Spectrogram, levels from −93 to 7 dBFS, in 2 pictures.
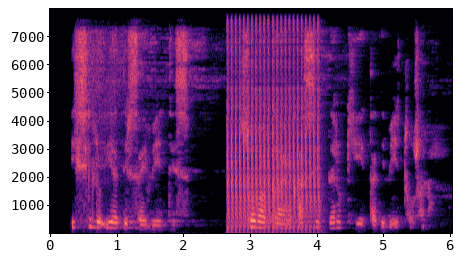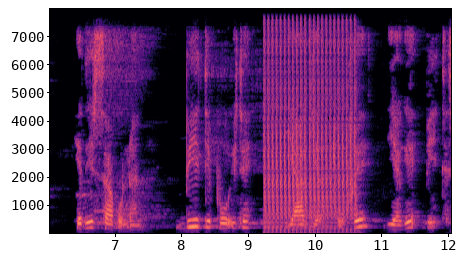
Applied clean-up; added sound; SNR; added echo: classical method WPE with log-MMSE.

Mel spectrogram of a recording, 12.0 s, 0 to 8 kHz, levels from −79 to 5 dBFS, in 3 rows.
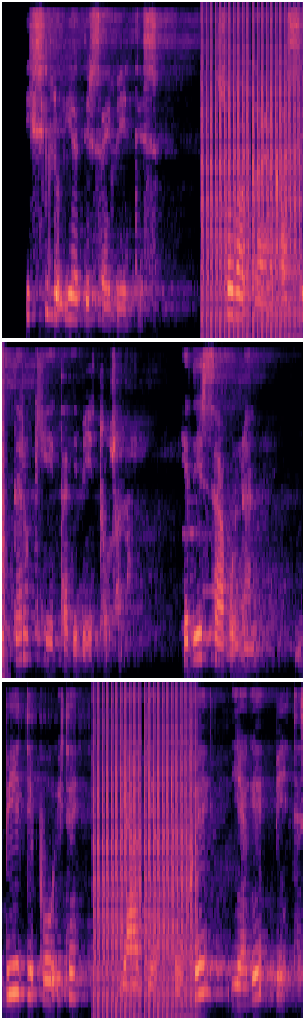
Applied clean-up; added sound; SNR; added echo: none; Gunshot, gunfire; -1 dB; reverberation time 1.9 s.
